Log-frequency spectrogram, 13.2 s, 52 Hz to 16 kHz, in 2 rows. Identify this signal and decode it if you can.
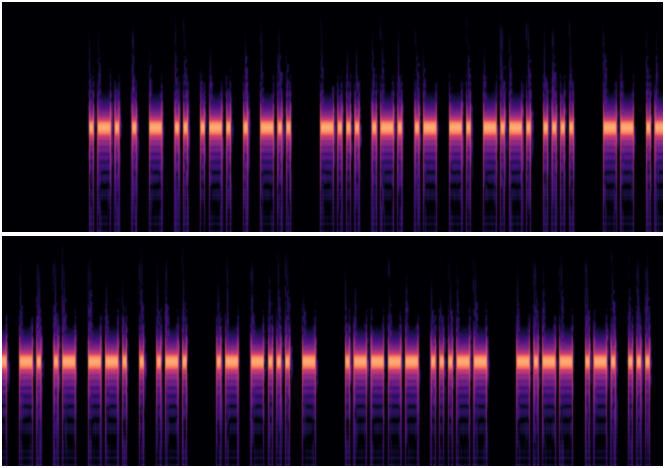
Morse code, heard as a keyed tone, about 28 wpm, 700 Hz. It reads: RETIRED BRANCH MANAGER ABT 13 YRS
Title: K1USN SST QSO Practice 28wpm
